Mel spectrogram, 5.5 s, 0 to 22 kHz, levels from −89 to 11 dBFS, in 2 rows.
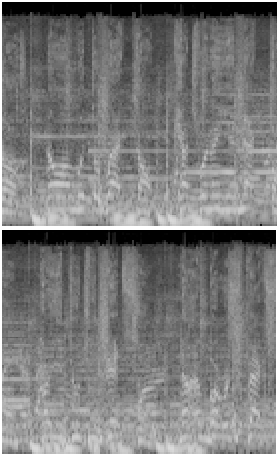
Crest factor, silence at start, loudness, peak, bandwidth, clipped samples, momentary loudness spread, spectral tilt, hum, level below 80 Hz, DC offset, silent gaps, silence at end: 10 dB; 0 s; -11 LUFS; 0 dBFS; 18 kHz; under 0.1%; 2 LU; -4.5 dB/octave; none; -16 dBFS; under 0.1%; none; 0 s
